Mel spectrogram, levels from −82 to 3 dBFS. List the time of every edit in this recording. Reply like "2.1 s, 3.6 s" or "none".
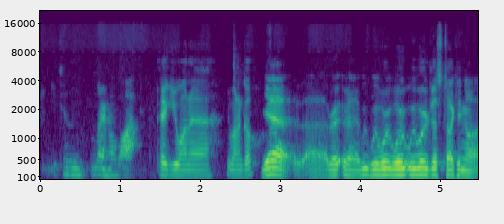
1.3 s, 4.0 s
